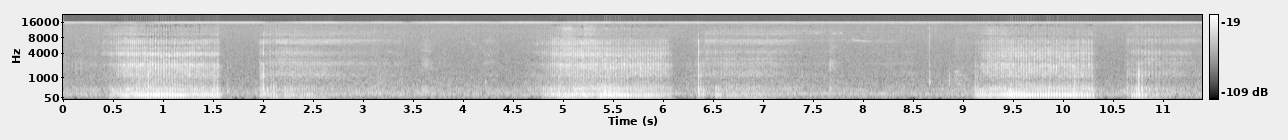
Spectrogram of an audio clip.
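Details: A nearly 4-year-old male Basset Hound, lying on the lounge after a busy day of playing, snores in deep, rumbling breaths about every four seconds.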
